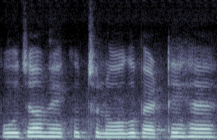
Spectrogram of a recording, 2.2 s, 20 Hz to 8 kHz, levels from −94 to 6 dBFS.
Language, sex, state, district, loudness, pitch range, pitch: Hindi, female, Punjab, Fazilka, -14 LUFS, 215-230 Hz, 220 Hz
